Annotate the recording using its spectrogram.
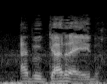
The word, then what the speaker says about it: Abu Ghraib: Abu Ghraib tortures, as they pronounce it, which I'm sure is correct.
